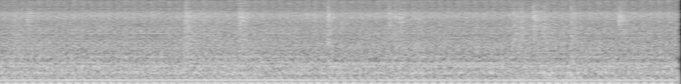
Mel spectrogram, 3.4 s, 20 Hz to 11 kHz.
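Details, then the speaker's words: Homelite HG600 small generator after fuel pump clean and new gasket set, started on choke, full volts, no fuel leaks: steady, even engine drone at constant pitch, really quiet, no surging or misses; running smoothly. "no fuel leaks at the moment that's quiet too that's really quiet"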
